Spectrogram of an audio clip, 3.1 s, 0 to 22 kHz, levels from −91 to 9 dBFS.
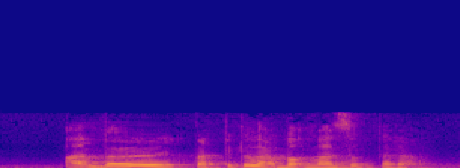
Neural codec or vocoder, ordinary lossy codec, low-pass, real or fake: codec, 16 kHz, 1.1 kbps, Voila-Tokenizer; none; none; fake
